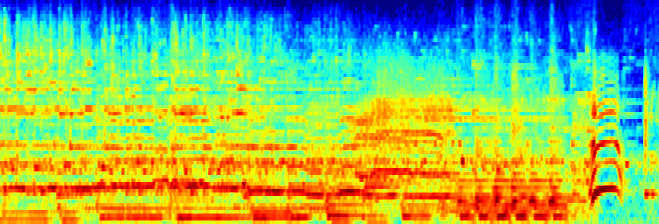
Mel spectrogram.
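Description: A shepherd's flock of sheep and goats in snowy Greek mountains bleats repeatedly and overlapping, close and loud, with bells jingling steadily underneath and a long rising-falling cry near the end.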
